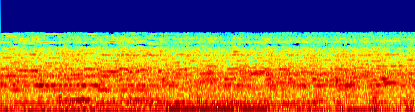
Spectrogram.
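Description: Electric guitar playing sustained lead notes over low bass notes, which shift about a second and a half in: a lead guitar track being recorded for a black metal album.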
